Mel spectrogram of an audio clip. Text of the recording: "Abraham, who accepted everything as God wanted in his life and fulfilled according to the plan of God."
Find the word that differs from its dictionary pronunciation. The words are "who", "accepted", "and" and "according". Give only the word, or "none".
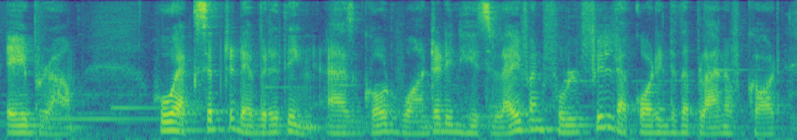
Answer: none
